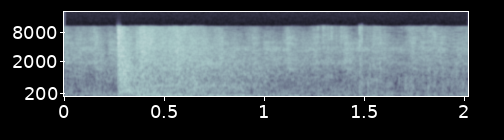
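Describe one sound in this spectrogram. A generator bangs and sputters.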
